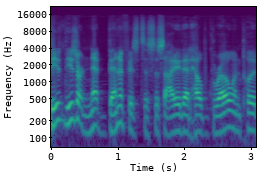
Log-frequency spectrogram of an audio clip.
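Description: An ordinary speaking voice from a man at a medium pitch and fairly quick pace, dry and close with no echo. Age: 30s. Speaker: political candidate. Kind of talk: interview.

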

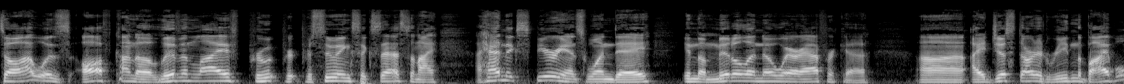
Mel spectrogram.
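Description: At a moderate pace and with very even loudness, a man talks in a fairly high pitch with ordinary pitch variation against a quiet background. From US West Coast, San Francisco Bay Area. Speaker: pastor and author. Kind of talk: interview.

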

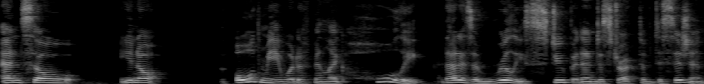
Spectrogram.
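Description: In a Canadian accent, a woman with a medium pitch uses an ordinary speaking voice, speaking at a fairly slow pace with lively intonation. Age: 50s. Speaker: writer and former radio broadcaster. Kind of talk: interview about grief and overdose crisis.

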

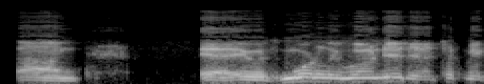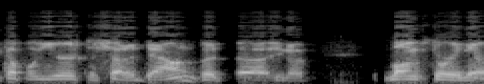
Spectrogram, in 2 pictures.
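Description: With an ordinary speaking voice, a man talks fairly quickly at a medium pitch, his pitch varying in an ordinary way. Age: 40s. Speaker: author. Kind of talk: radio interview.

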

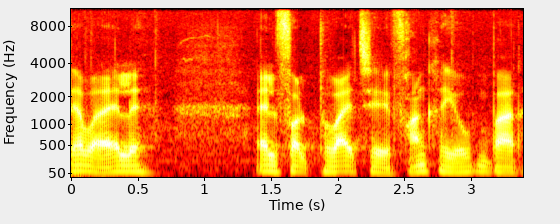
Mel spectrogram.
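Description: At a very slow pace and with fairly even intonation, the voice comes through noticeable background noise. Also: man. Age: 60s. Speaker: theatre manager and artist manager. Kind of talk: casual interview. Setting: hotel. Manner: halting.

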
